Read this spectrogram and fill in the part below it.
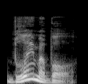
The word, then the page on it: blamable: British English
